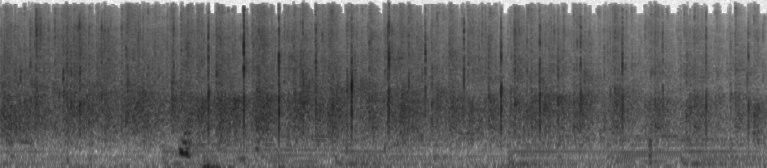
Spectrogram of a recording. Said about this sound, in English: Well, a round of applause. I think it's been fantastic.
